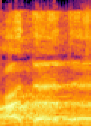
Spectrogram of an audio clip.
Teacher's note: عدد دونوں دال نرمی سے پڑھے جائیں گے، باریک، اور دوسرے دال کو 2 حرکات لمبا کریں گے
